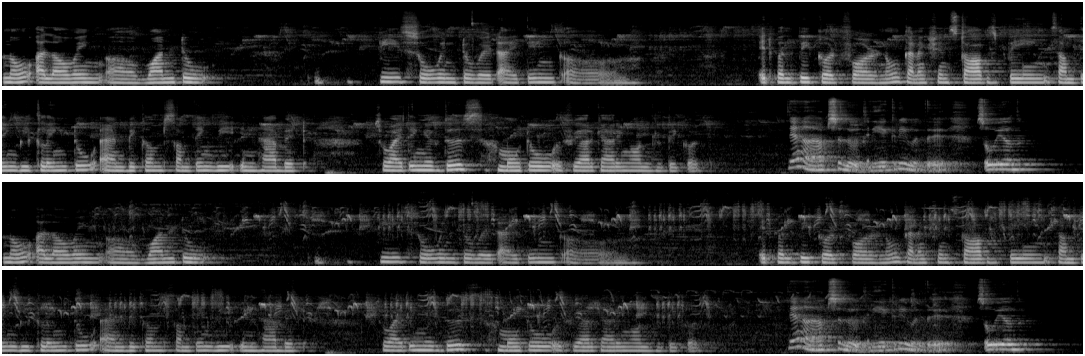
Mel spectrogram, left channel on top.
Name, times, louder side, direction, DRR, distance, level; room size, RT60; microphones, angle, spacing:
voice 1, 0.0-2.1 3.1-3.2 3.8-6.4 7.6-13.8 14.0-14.3 14.6-17.8, left 4 dB, 40° left, 0.4 m, -25 dB
Bird vocalization bird call bird song, 0.9-20.4, right 10 dB, 65° right, 0.8 m, -41 dB
voice 2, 18.7-21.0, equal, 15° left, 0.9 m, -26 dB
15.5 x 5.2 x 6.2 m
head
